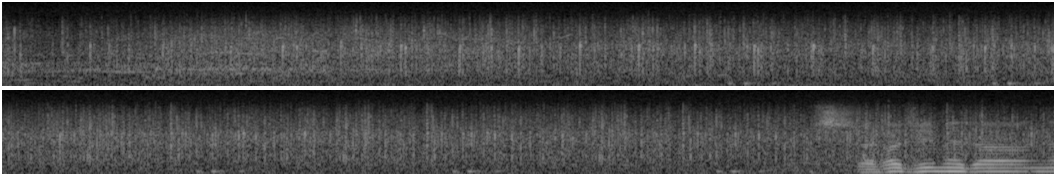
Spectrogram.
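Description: A large crowd claps and cheers outdoors.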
